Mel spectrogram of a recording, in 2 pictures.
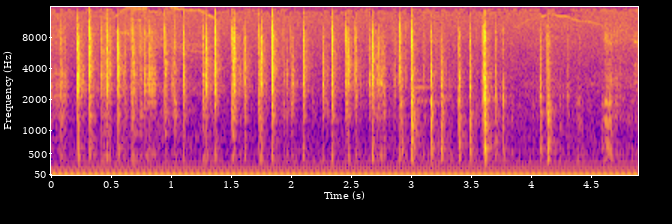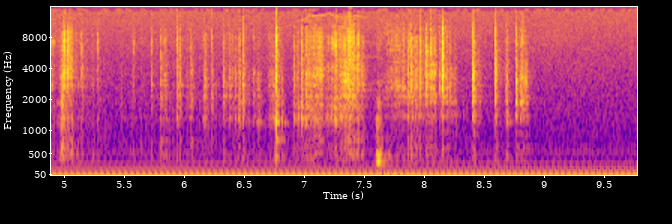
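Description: A brown, football-shaped novelty phone made of hollow plastic is held in one hand and tapped and scratched with long nails. Quick, dry, bright clicks patter at about four per second, irregularly, with a longer scratchy brushing stretch near the end. A steady low hum sits underneath throughout.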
